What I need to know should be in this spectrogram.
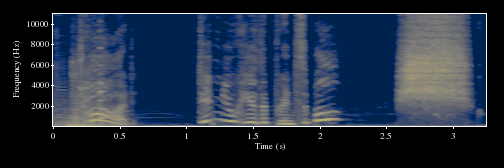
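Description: A girl shouts angrily.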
